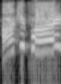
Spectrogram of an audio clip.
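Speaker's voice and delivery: very shrill, very high, very loud screech. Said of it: "does he screech like".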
